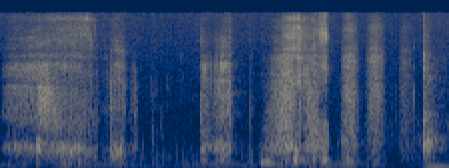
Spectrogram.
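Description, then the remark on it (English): A person slurping coffee, a series of short, wet, hissy bursts in an uneven rhythm with brief pauses between them, and no talking. “Was that a slurp?”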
